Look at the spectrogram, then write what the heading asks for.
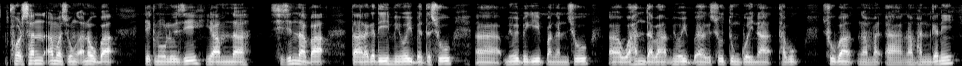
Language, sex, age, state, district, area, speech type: Manipuri, male, 18-30, Manipur, Tengnoupal, rural, spontaneous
